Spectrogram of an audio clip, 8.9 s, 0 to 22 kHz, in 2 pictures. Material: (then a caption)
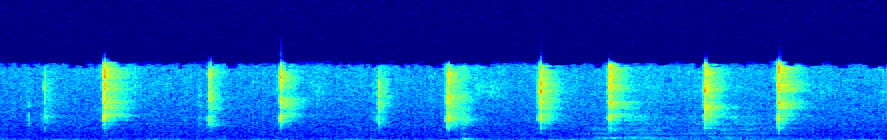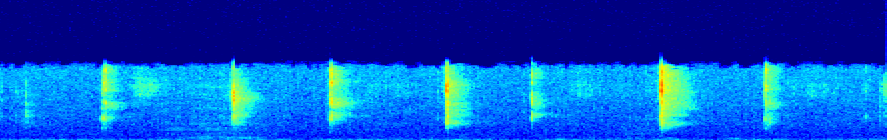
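Soap. A fine blade scratches crosshatch cuts into the face of a solid white embossed soap bar held in a hand with pink nails. There are 17 short, crisp, bright scraping clicks, each dying away almost at once over a quiet low hum.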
